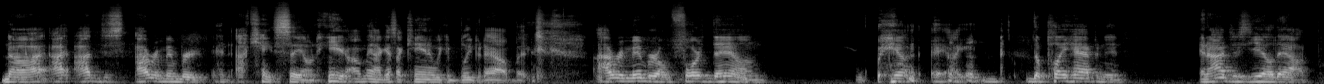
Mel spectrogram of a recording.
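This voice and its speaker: A man chatting casually on a podcast, animated and laughing through stories. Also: medium pitch, moderate pace. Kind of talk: casual chat.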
